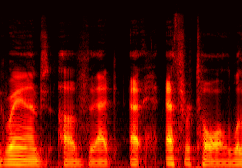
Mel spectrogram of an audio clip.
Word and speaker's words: erythritol: But you know what the interesting erythritol, that's how you pronounce it, erythritol.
